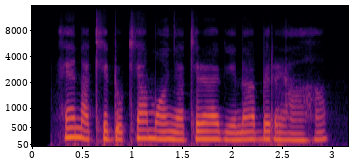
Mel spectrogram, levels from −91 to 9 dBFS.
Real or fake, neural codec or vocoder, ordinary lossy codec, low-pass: fake; autoencoder, 48 kHz, 32 numbers a frame, DAC-VAE, trained on Japanese speech; none; 14.4 kHz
